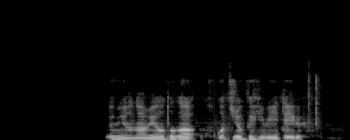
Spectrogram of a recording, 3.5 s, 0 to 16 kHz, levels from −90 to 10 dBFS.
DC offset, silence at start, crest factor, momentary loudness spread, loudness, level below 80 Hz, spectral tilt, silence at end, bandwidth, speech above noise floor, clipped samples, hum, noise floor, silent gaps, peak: under 0.1%; 1.05 s; 18 dB; 10 LU; -24 LUFS; -66 dBFS; -8 dB/octave; 0.45 s; 7.6 kHz; 63 dB; under 0.1%; none; -86 dBFS; none; -6 dBFS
